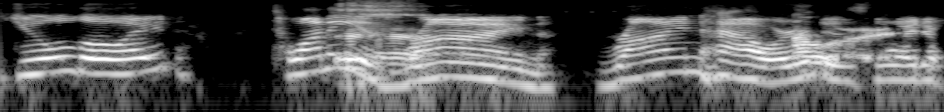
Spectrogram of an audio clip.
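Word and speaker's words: Rhyne Howard: Ryan Howard is the way to pronounce it.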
